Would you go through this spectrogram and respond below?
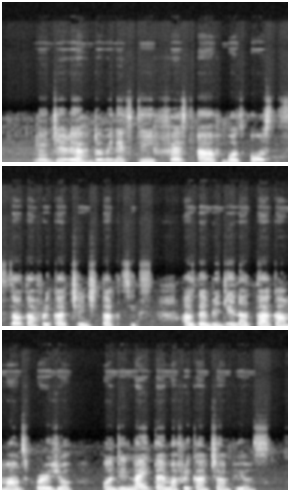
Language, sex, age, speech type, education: Nigerian Pidgin, male, 30-45, spontaneous, tertiary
